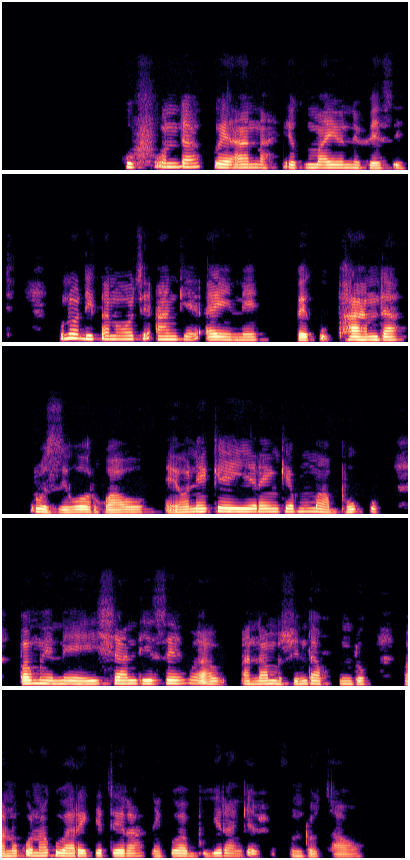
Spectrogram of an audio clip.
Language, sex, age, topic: Ndau, female, 18-24, education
